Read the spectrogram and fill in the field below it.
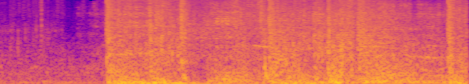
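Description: In Starfield, a grenade blast bursts in abruptly and is followed by dense, sustained gunfire, loud and close, with no clear talk over it.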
